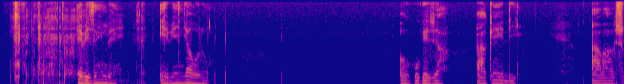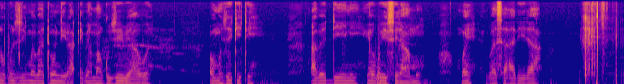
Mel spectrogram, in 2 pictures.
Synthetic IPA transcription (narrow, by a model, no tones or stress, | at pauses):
e̞βiziːmbe̞ | βje̞ːɲɟawulo̞ | okuɡe̞zaː | keːdi | aβasukuzimwe̞βatuːndiɾa̰e̞βjaːmaɡuziβjaːβwe̞ | o̞muzikiti | aβe̞dːiːnijo̞ːβwisilamu | mwe̞βasa̰liɾa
